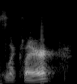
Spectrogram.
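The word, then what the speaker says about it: Leclerc: name charles leclair is that what it is leclair yes you'd think after watching four seasons of that i'd be able to pronounce the dude's name but seriously all you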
